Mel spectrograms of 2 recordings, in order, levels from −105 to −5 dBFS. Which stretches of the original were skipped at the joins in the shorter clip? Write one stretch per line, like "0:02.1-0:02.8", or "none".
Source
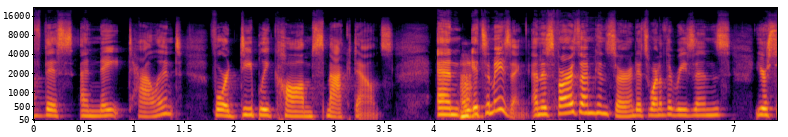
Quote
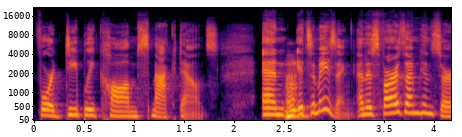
none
